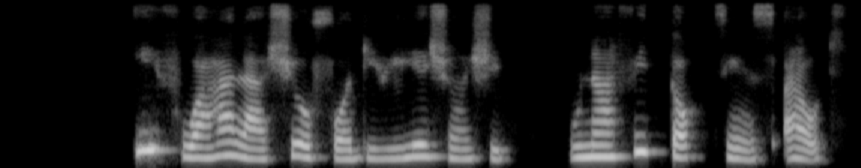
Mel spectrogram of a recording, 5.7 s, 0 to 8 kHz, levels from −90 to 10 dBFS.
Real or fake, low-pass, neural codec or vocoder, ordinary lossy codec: fake; 7.2 kHz; autoencoder, 48 kHz, 32 numbers a frame, DAC-VAE, trained on Japanese speech; none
